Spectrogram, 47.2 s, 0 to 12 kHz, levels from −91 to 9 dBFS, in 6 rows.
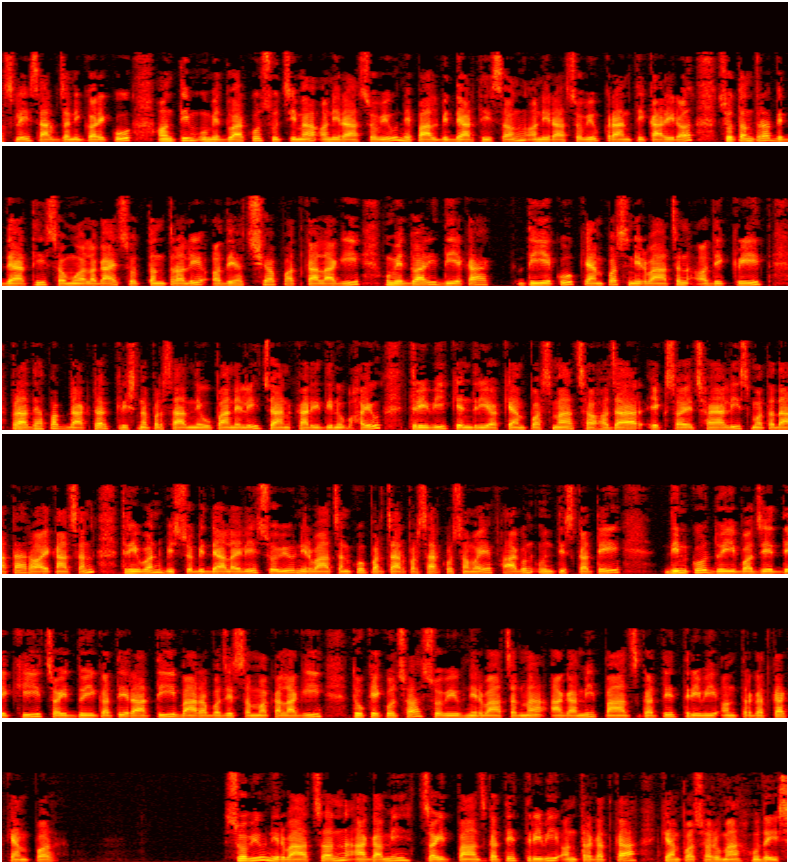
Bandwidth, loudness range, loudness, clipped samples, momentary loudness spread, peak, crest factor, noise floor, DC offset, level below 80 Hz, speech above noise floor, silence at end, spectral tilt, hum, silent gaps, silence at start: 8 kHz; 2 LU; -27 LUFS; under 0.1%; 4 LU; -6 dBFS; 22 dB; -73 dBFS; under 0.1%; -70 dBFS; 46 dB; 0 s; -5 dB/octave; none; none; 0 s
